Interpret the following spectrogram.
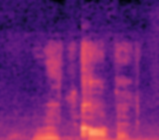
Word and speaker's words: recorded: Recorded. Okay. The ending sound e d, right? E d and after a d you have to say recorded.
